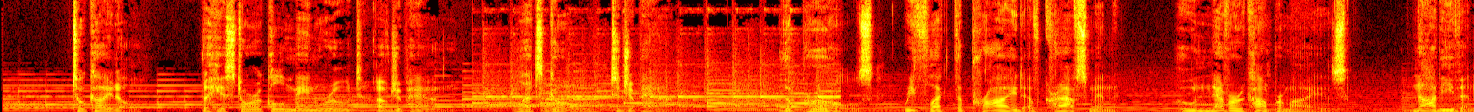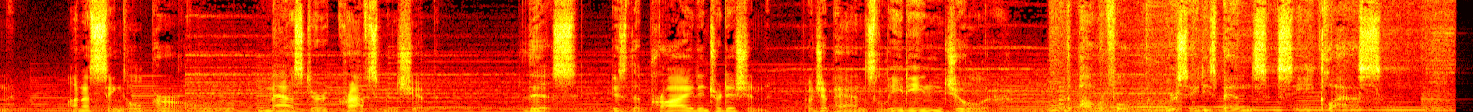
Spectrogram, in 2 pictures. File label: soft high brand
